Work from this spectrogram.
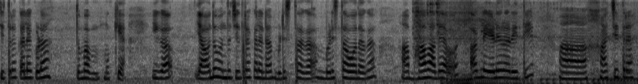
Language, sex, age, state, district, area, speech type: Kannada, female, 18-30, Karnataka, Vijayanagara, rural, spontaneous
